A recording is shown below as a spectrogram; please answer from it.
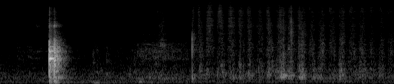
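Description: A cloth soaked in thinner rubs the uppers of an Allen Edmonds leather dress shoe at a repair bench, starting with one sharp knock and then making soft, quick, rhythmic rubbing strokes close by.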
